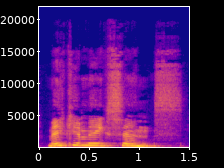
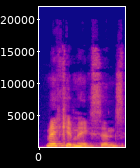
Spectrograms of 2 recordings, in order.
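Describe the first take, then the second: First: "Make it make sense" drawn out slowly and higher, each word separate; slow exasperated plea. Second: Said in the usual way. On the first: Real, not acted. Owner pleading with her cat, slow and higher. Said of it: "exasperated plea to the cat". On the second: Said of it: "plea to Gemini".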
